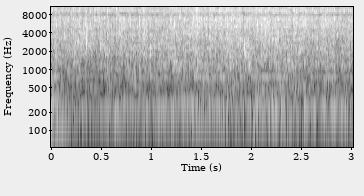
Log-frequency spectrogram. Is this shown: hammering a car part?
no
